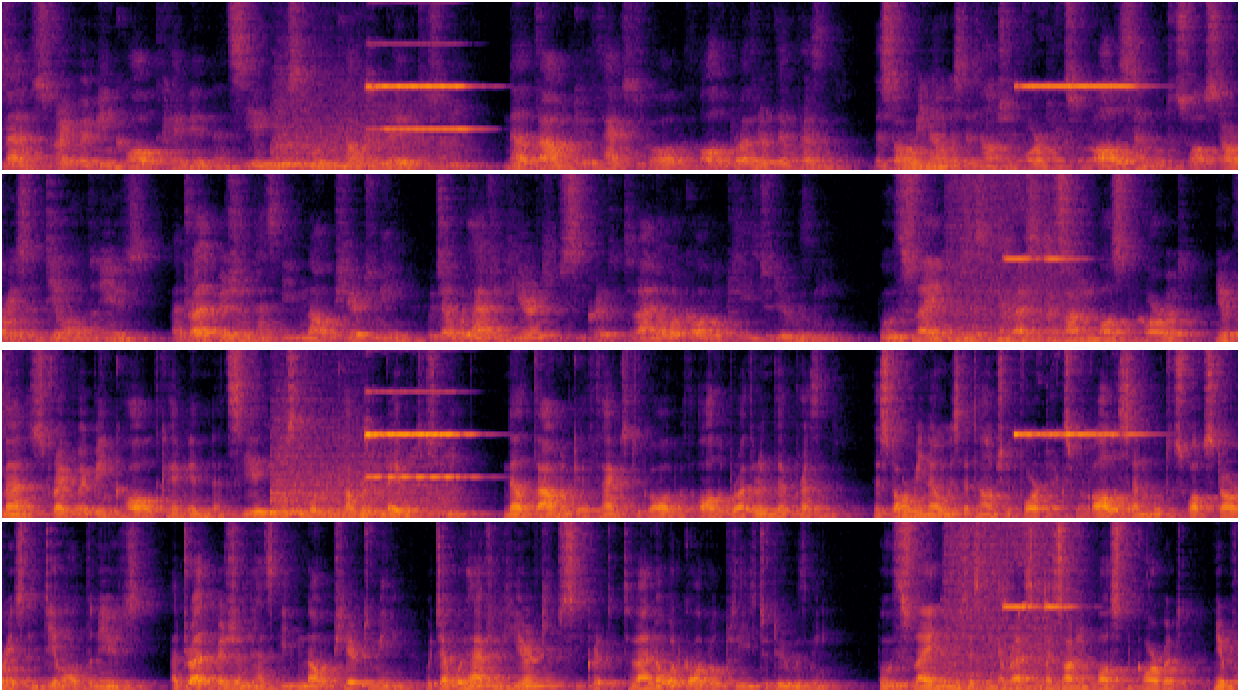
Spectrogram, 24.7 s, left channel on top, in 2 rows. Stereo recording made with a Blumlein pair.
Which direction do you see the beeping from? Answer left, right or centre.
right.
